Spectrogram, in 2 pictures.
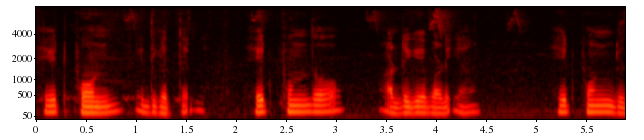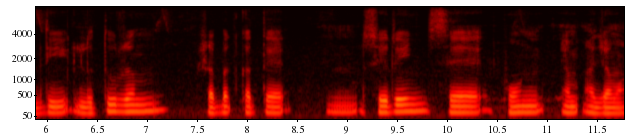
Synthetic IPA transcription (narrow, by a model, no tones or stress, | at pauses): hɛʈpʰɔnid̪ikat̪ɛ̰t̪̚ˀ | hɛʈpʰɔnd̪ɔ | a̰ɖiɡɛbaɽiʔa | hɛʈpʰɔnd͡ʒud̪ilut̪uɾəm | ɾɛbət̪̚kat̪ɛt̪̚ | siɾiɲsɛpʰɔnɛmad͡ʒɔma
